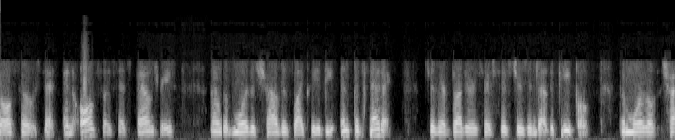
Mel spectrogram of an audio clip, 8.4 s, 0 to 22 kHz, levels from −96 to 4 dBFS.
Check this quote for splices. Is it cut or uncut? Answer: cut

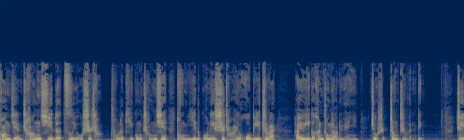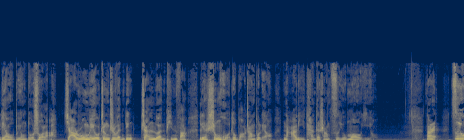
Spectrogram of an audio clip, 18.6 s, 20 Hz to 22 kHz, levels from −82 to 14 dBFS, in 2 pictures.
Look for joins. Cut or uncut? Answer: uncut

